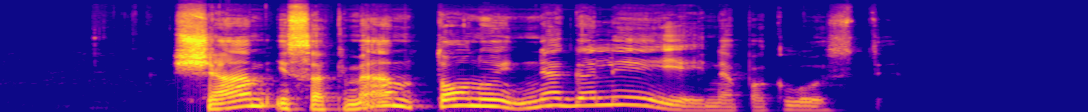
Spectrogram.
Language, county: Lithuanian, Kaunas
